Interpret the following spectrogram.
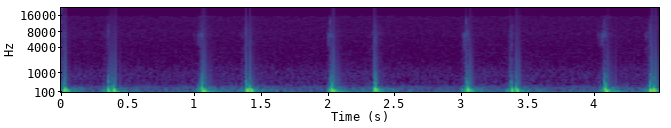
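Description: A slow heartbeat on the soundtrack: paired low thumps, lub-dub, about once a second, over a faint steady hum.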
